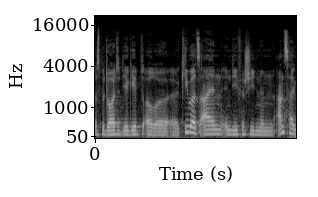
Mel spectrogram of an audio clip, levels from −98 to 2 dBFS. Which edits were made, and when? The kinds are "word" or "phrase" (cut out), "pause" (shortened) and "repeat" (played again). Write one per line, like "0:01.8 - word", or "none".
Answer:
none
